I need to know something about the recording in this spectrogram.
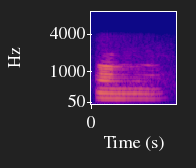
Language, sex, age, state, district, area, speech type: Tamil, male, 18-30, Tamil Nadu, Ranipet, urban, conversation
